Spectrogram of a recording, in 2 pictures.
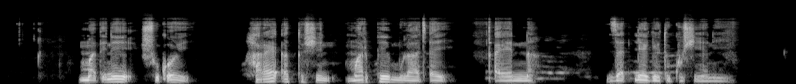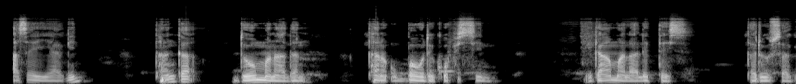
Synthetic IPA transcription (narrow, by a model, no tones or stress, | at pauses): mɐt̪ʼɪne̞ːʃʊkʼɔj | hɐɾɐjʔɐt̪ːɔʃɪnmɐɾpːeːmʊlaːt͡ʃʼɐj | t̪ʼɐjɛnːɐ | zɐlːɪjaːɡe̞ːt̪ʊkʊʃɪjɐniː | ʔɐsɐjjaːɡɪn | t̪ʰɐŋkːɐ | d̪o̞ːmːɐnaːd̪ɐn | t̪ʰɐnɐʔʊbːɐwɔd̪ɛkʼɔfɪsːɪn | hɛ̰ɡaːmɐlaːlɛt̪ːɐjs | t̪ɐd̪uːsːaːɡ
